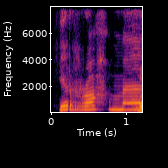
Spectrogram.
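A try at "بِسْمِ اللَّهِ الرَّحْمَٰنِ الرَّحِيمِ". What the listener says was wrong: Enggak, jangan buru-buru. Hirrahmani. Bismillahirrahmani. Jadi baca ro-nya itu tenang, sabar, jangan buru-buru kayak orang lompat. Ibu bacanya tuh kayak gini tadi. Bismillahirrahmani. Begitu kayak orang lompat. Belum selesai udah lompat. Ro-nya.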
